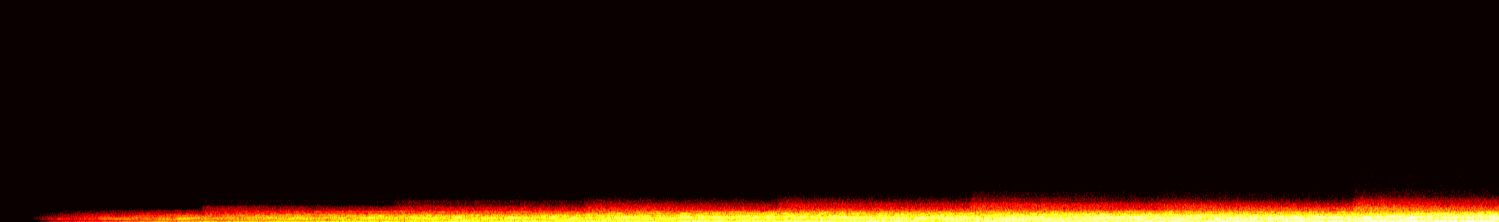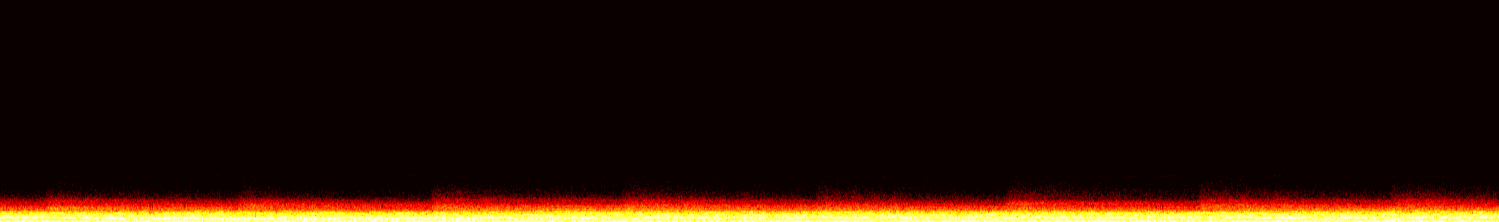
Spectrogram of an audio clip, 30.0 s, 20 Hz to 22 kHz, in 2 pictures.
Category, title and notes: Soundscapes > Synthetic / Artificial
was made for fun, can be used for games. made in fl studio 2024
